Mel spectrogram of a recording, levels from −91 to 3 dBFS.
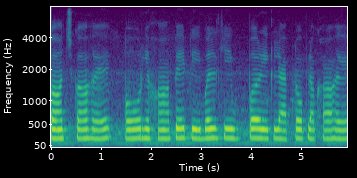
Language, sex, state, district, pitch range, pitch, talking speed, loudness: Hindi, female, Maharashtra, Washim, 190-200 Hz, 195 Hz, 130 wpm, -16 LUFS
